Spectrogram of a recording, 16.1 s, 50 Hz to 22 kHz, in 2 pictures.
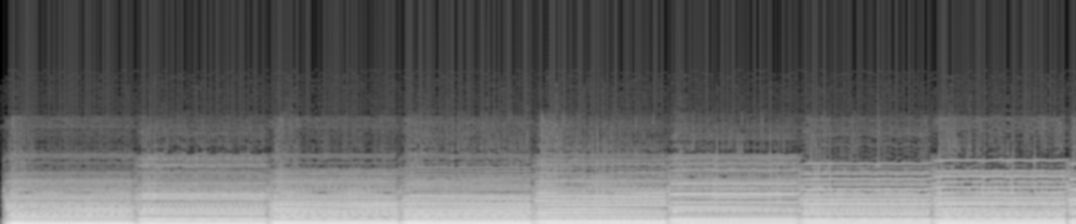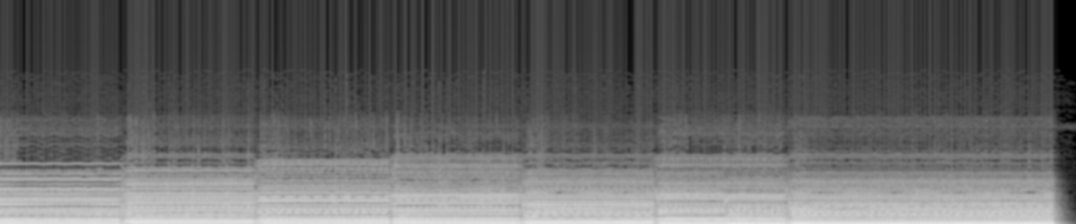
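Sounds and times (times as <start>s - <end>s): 
Pythagorean scale: 0.0s - 16.1s.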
